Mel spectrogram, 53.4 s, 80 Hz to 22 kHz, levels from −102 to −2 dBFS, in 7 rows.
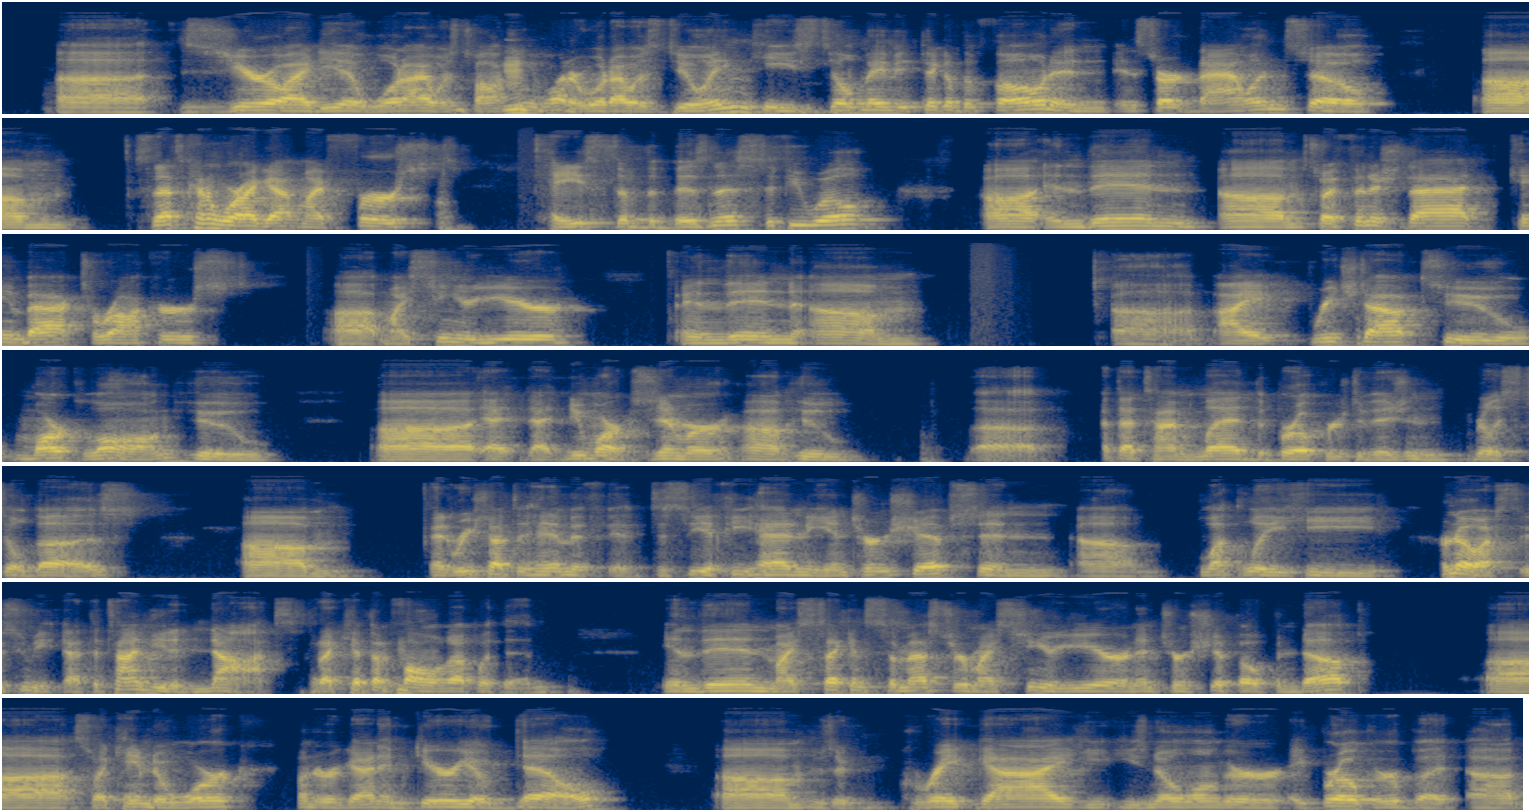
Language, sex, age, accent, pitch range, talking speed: English, male, 30-49, American, 95-110 Hz, 180 wpm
